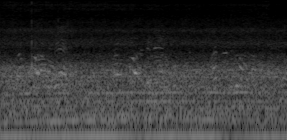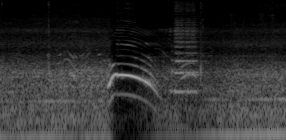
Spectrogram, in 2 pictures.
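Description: Vehicle engines running steadily as cars and a light truck crawl through a hairpin bend, with faint voices behind. About six seconds in comes a loud short cry that rises then falls in pitch, then a brief steady horn-like toot.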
